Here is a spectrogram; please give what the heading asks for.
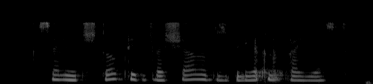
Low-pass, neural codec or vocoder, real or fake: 7.2 kHz; codec, 16 kHz, 0.9 kbps, LongCat-Audio-Codec; fake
